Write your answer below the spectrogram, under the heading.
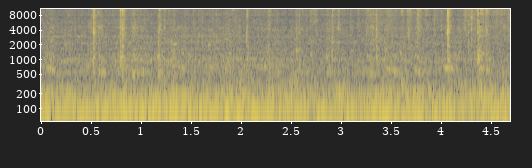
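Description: Mahindra Bolero pickup's diesel engine running at low speed on a rough dirt track, heard from inside the cab as a steady low rumble. Several short sharp knocks and rattles are scattered through it.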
